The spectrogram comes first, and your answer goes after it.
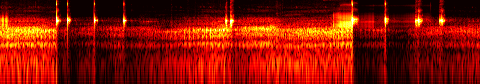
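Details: Tinker reed frog (Hyperolius tuberilinguis) at Mtunzini, KwaZulu-Natal, South Africa, giving sharp, metallic tinking clicks in short irregular bursts over a soft background chorus.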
